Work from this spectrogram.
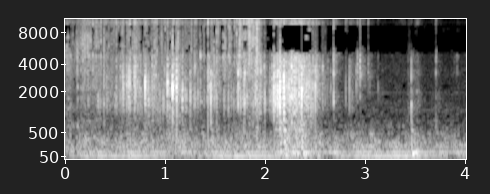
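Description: A solid oval red soap bar with white stripes is held in the hand and scored and scraped with a metal blade, knocking crumbly chips loose. Dense, crisp, bright crunching and scratching fills the clip, swelling to its loudest burst about halfway through before thinning into lighter scrapes.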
